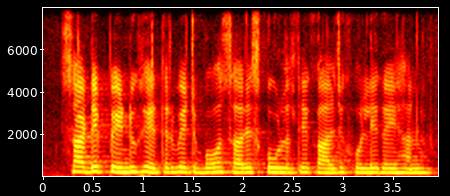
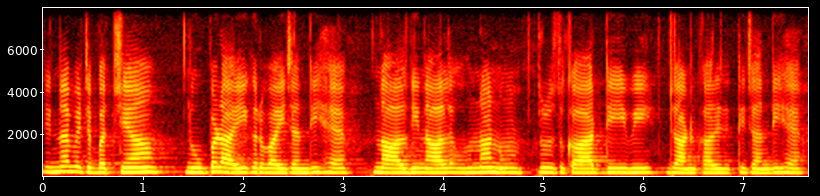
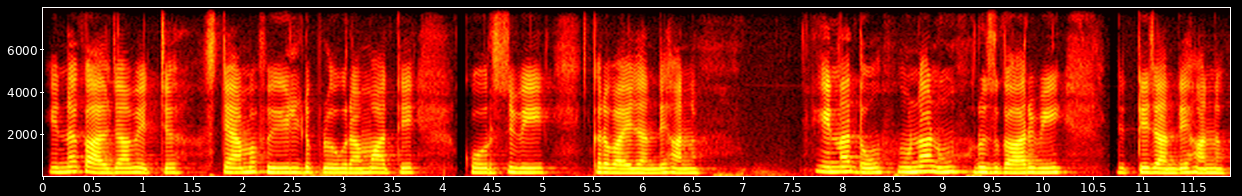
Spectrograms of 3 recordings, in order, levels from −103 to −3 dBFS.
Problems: background sounds at intervals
